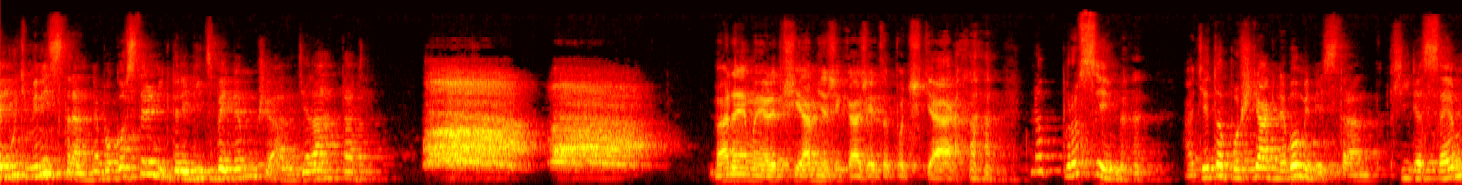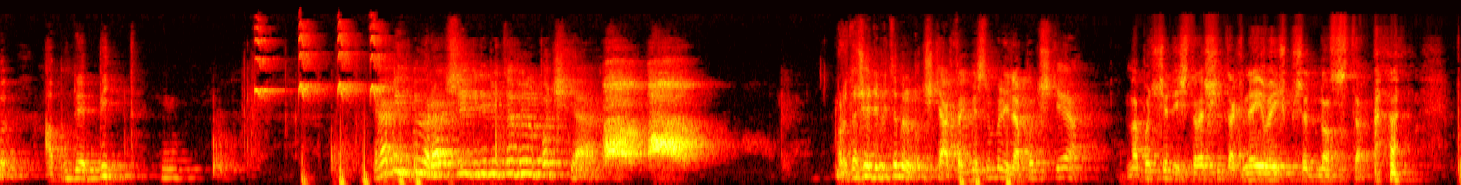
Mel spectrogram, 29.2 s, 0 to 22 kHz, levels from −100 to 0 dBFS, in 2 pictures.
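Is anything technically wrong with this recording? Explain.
Yes. From 25.53 s to the end at 29.23 s, the audio switches abruptly to an adaptive stream at a lower bitrate, with no gap. When the connection slows, the player fetches a leaner encoding, and the sound points to a step from about 64 down to 24 kbit/s Opus. Codec artefacts rise, with added codec smearing. On a spectrogram, the texture changes abruptly at 25.53 s while the waveform continues unbroken.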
